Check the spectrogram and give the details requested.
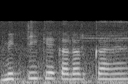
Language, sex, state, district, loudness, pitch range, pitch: Hindi, female, Uttar Pradesh, Jalaun, -14 LUFS, 245-270 Hz, 250 Hz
